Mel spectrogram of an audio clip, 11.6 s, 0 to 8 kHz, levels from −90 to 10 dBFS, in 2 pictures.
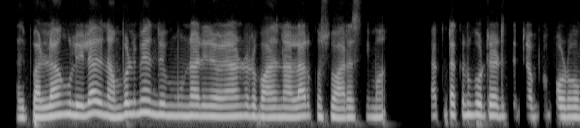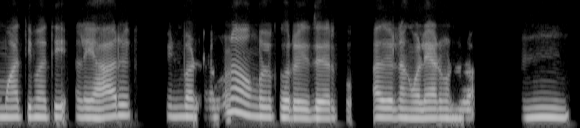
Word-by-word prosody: அது 170 Hz, -1 st, -4 dB
பல்லாங்குழில, 210 Hz, +4 st, +3 dB
அது 235 Hz, -, +2 dB
நம்மளுமே 230 Hz, +7 st, +1 dB
அந்த 220 Hz, -2 st, +1 dB, 0.2 s
முன்னாடி 200 Hz, 0 st, +1 dB
விளையாண்டிருப்போம். 195 Hz, -1 st, 0 dB
அது 180 Hz, -, 0 dB
நல்லா 180 Hz, +2 st, +2 dB
இருக்கும் 195 Hz, -2 st, -5 dB
சுவாரஸ்யமா. 180 Hz, 0 st, -2 dB, 0.5 s
டக்கு, 200 Hz, -, -12 dB
டக்குன்னு 220 Hz, 0 st, -1 dB
போட்டு 210 Hz, -1 st, +1 dB
எடுத்துட்டு, 195 Hz, 0 st, -10 dB
அப்புறம் 205 Hz, +3 st, -16 dB
போடுவோம் 180 Hz, -1 st, +1 dB
மாத்தி, 180 Hz, 0 st, -1 dB
மாத்தி. 180 Hz, +1 st, 0 dB
அதுல 175 Hz, -1 st, -1 dB
யாரு 195 Hz, +4 st, +2 dB, 0.4 s
வின் 185 Hz, 0 st, -3 dB
பண்றவங்களோ 180 Hz, +6 st, -2 dB
அவங்களுக்கு 185 Hz, -3 st, 0 dB
ஒரு 165 Hz, -1 st, +2 dB
இது 165 Hz, +1 st, +3 dB
இருக்கும், 165 Hz, -, -12 dB, 0.2 s
அது 175 Hz, 0 st, +3 dB
நாங்க 165 Hz, -1 st, +1 dB
விளையாடுவோம் 165 Hz, 0 st, +2 dB
நல்லா. 160 Hz, 0 st, -3 dB, 0.6 s
ம். 175 Hz, -1 st, +1 dB
185 Hz, 165 wpm, -23 LUFS, 175-200 Hz, 0.6 s, பல்லாங்குழில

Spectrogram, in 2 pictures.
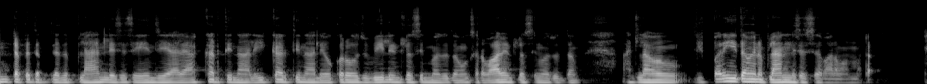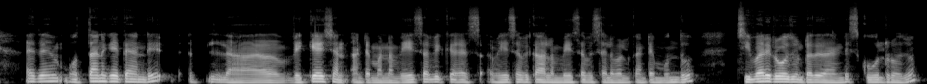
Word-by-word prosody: అంత 115 Hz, -1 st, -1 dB
పెద్ద 105 Hz, -1 st, -1 dB, 0.2 s
పెద్ద 105 Hz, -1 st, -1 dB
ప్లాన్లేసేసి 100 Hz, 0 st, -2 dB
ఏం 100 Hz, -, 0 dB
చేయాలి? 95 Hz, -1 st, -1 dB
అక్కడ 110 Hz, +3 st, -3 dB
తినాలి, 95 Hz, -2 st, -2 dB
ఇక్కడ 110 Hz, +2 st, -1 dB
తినాలి, 100 Hz, -2 st, -2 dB
ఒకరోజు 100 Hz, -1 st, -1 dB
వీళ్ళింట్లో 105 Hz, 0 st, -1 dB
సినిమా 100 Hz, -1 st, -3 dB
చూద్దాం. 95 Hz, 0 st, -6 dB
ఒకసారి 95 Hz, -1 st, -8 dB
వాళ్ళింట్లో 100 Hz, -1 st, +1 dB
సినిమా 95 Hz, -1 st, -6 dB
చూద్దాం. 90 Hz, 0 st, -10 dB, 0.5 s
అట్లా 100 Hz, +1 st, -1 dB, 0.5 s
విపరీతమైన 125 Hz, +3 st, +3 dB
ప్లాన్‌లేసేసేవాళ్ళం 95 Hz, -5 st, -1 dB
అన్నమాట. 85 Hz, 0 st, -13 dB, 0.9 s
అయితే 135 Hz, +1 st, +3 dB, 0.3 s
మొత్తానికైతే 135 Hz, +4 st, +4 dB
అండి 115 Hz, +4 st, +2 dB, 0.4 s
ఆహ్, 100 Hz, -, -14 dB, 0.3 s
లా 95 Hz, -, +1 dB, 0.6 s
వెకేషన్ 125 Hz, +2 st, +4 dB
అంటే, 100 Hz, +1 st, -1 dB
మన 95 Hz, 0 st, -1 dB
వేసవి 115 Hz, +3 st, +1 dB
క -, -, -5 dB, 0.5 s
వేసవి 105 Hz, 0 st, 0 dB
కాలం, 105 Hz, -2 st, +2 dB
వేసవి 100 Hz, 0 st, -1 dB
సెలవుల 100 Hz, -1 st, -1 dB
కంటే 100 Hz, +1 st, -2 dB
ముందు 105 Hz, +2 st, +1 dB, 0.5 s
చివరి 130 Hz, +4 st, +6 dB
రోజు 125 Hz, -2 st, +7 dB
ఉంటది 105 Hz, -1 st, +3 dB
కదండీ! 100 Hz, +4 st, -1 dB
స్కూల్ 105 Hz, -1 st, 0 dB
రోజు, 100 Hz, +1 st, -1 dB
105 Hz, 140 wpm, -20 LUFS, 100-110 Hz, 0.9 s, రోజు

